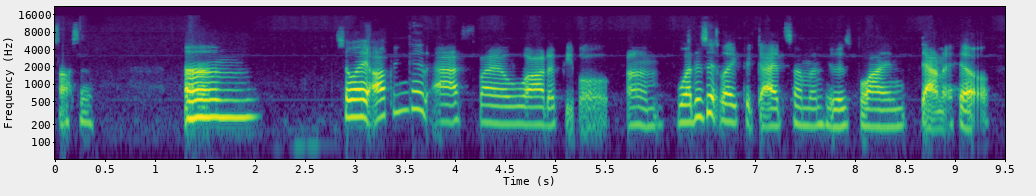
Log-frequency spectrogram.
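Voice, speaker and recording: Using a normal speaking voice, a woman talks at a fairly slow pace with lively intonation and a fairly high pitch. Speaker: podcast host and blind snowboarder. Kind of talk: podcast interview host.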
